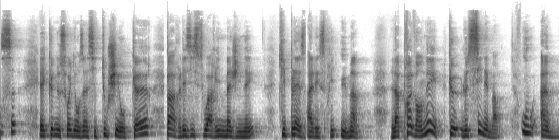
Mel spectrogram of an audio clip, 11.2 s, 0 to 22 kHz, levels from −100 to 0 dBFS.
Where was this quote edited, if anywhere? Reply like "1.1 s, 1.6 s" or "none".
3.3 s, 6.1 s, 8.9 s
